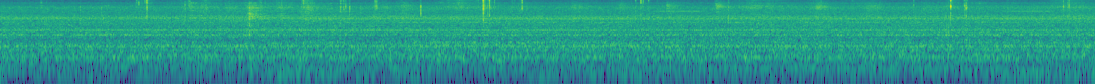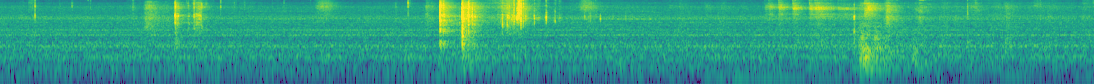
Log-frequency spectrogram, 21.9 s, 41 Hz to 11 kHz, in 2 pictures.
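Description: Scattered small clicks and scrapes as fingers and a plastic pry tool work along the edge of an HP 245 G8 laptop's base cover, over a steady background hum. There is a short group of clicks about two-thirds of the way in, the loudest cluster a little later, and a few more near the end.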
